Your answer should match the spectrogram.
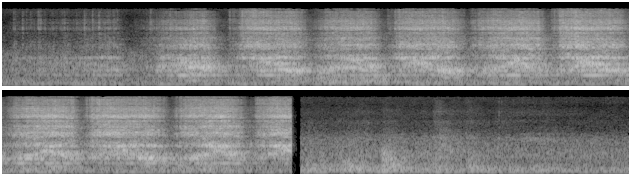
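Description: Hacksaw cutting through a carbon-fibre paddle shaft with quick, even back-and-forth strokes, about two and a half a second. The sawing stops abruptly about four and a half seconds in.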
